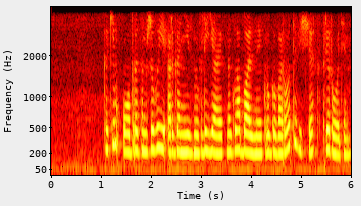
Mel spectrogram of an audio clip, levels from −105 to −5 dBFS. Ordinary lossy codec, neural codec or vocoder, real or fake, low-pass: AAC, 32 kbps; none; real; 3.6 kHz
